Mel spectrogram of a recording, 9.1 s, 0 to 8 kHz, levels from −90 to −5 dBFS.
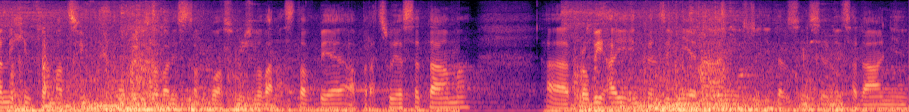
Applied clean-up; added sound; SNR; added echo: none; Sliding door / Train; -4 dB; none.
